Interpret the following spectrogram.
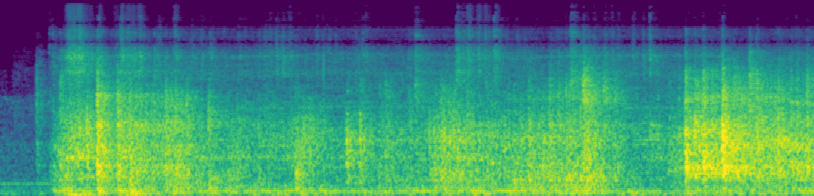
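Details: Wayne Dalton garage door travelling with a steady rumble and loud, sharp pops near the start and end of travel. Door popping while moving.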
